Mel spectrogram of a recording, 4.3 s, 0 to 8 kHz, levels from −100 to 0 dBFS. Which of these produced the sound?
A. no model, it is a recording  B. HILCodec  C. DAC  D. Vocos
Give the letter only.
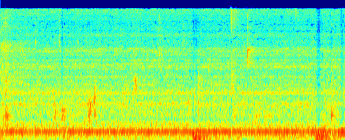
A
